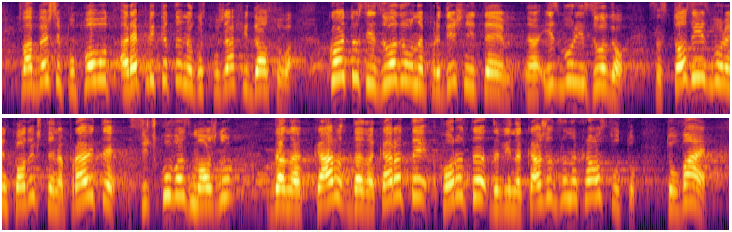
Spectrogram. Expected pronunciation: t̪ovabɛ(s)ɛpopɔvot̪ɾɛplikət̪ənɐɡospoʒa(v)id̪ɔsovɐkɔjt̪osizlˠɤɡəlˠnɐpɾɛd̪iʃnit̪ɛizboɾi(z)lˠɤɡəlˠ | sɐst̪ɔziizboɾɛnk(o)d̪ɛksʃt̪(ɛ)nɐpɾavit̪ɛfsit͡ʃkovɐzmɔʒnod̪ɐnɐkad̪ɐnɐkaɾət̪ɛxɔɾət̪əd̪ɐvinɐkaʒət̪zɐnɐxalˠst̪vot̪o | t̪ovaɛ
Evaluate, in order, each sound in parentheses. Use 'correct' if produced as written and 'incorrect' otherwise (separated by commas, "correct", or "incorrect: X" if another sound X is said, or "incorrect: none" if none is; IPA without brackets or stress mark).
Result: incorrect: ʃ, incorrect: f, correct, incorrect: ɔ, correct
